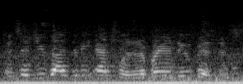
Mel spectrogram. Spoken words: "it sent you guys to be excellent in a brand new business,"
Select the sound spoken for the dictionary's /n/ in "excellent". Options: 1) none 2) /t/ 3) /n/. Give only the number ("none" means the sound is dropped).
1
